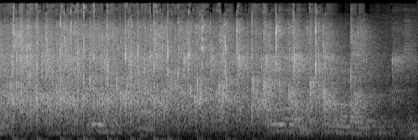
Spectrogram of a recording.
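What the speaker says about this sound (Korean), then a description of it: "우리 선배들 박수 한번 보내주세요." A gathering bursts into loud, sustained applause, with dense clapping filling the space and a few voices under it, fading slightly toward the end.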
